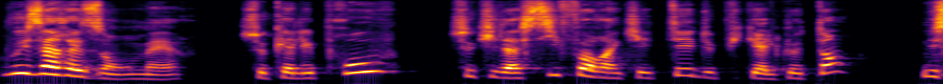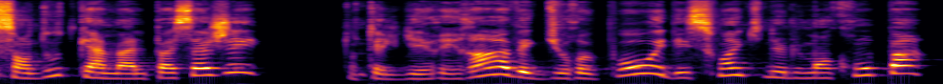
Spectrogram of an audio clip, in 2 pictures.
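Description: A woman's voice: mid-range voice, sing-song, brisk, a little mellow, close to an everyday voice. A woman voicing a loving older sister who speaks in an urgent, pressing way.

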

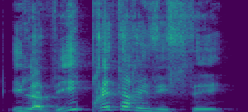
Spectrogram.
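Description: Expressive audiobook narrator, lively pitch. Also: measured pace. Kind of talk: dramatic literary narration.

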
